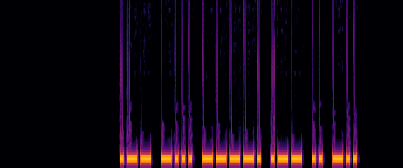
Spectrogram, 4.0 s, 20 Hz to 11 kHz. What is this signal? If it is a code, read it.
Morse code, heard as a keyed tone, about 36 wpm, 700 Hz. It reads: WB9WID
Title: USA Call Signs - 2x Character Spacing - 35wpm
